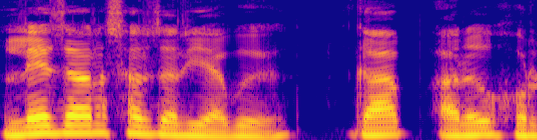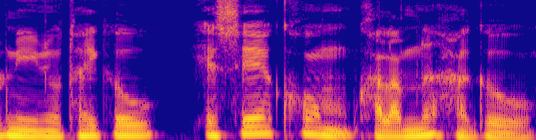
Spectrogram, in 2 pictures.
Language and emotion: Bodo, neutral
